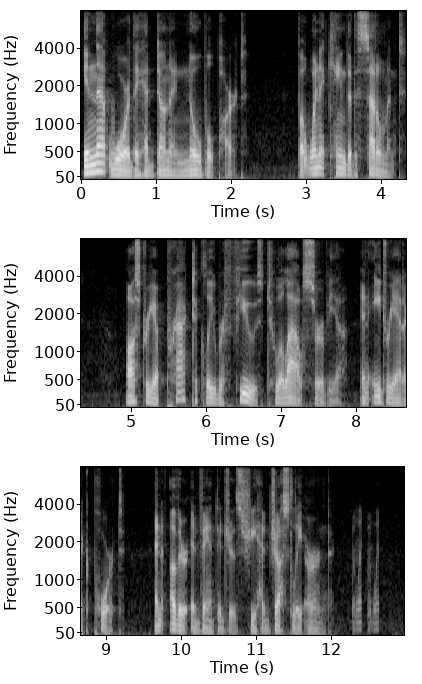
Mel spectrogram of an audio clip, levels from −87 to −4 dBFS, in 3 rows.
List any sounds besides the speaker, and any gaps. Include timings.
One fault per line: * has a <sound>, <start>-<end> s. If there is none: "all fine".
* has a laugh, 12.3-12.7 s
